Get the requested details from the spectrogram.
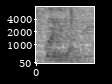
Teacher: কর পরে অকার উচ্চারণ হচ্ছে, তারপর হ্রস্ব উচ্চারিত হচ্ছে, তারপরে আকার উচ্চারিত হচ্ছে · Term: অপিনিহিতি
